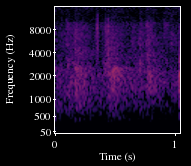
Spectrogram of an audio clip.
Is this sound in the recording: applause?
yes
